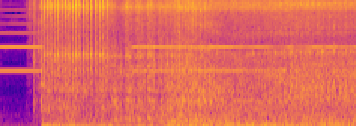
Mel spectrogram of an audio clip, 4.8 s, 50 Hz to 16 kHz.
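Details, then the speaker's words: 2007 Freightliner with rebuilt Detroit Series 60 14L, about a year after the rebuild: after dash beeps the starter turns the engine slowly and laboured, about three turns a second, the starter not yet replaced since the truck was bought; slow dragging cranking. "My starter dragging like it was when I bought the truck. I still hadn't changed it because it ain't give out yet."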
